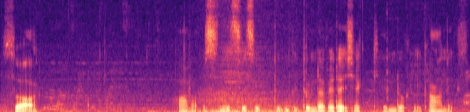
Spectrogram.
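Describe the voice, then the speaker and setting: A man's voice: deep voice, little pitch movement, unhurried, creaky, background noise. A man doing casual let's play commentary and reading in-game notes aloud, close to the microphone.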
